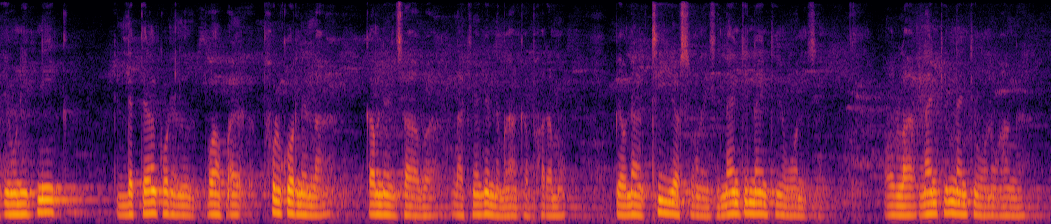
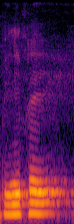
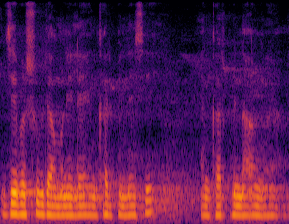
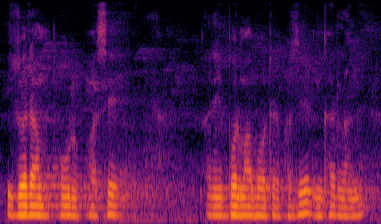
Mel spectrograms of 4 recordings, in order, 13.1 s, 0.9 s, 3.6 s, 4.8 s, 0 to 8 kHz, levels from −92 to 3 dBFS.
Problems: low volume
